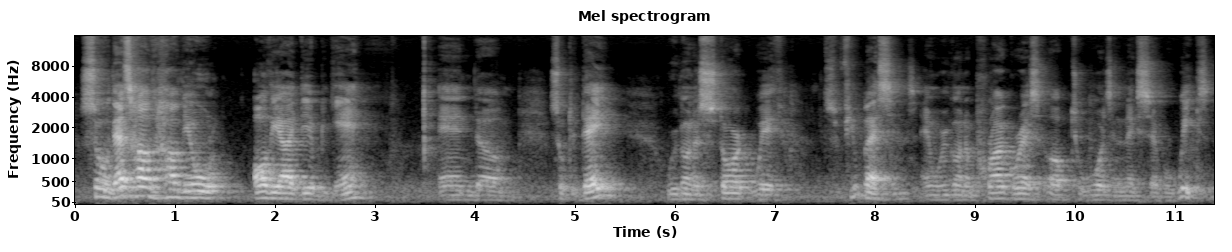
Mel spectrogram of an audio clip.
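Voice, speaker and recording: A man with a Louisiana Cajun accent teaching an informal language lesson, deliberate and repetitive, with hesitant pauses. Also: lowish voice, lively intonation. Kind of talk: informal lesson, explaining and repeating words. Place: indoors in a library. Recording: roomy, distant mic, faint noise.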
